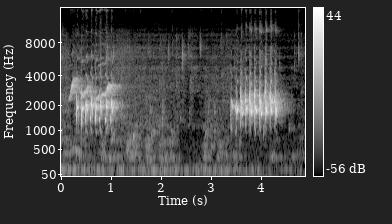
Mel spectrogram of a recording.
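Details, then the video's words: Sooty-headed bulbul calling to provoke reluctant birds into answering: two bursts of rapid, harsh chattering notes around a second long, separated by a three-second pause with a faint low hum. "trucuk memanggil teman - sekali putar trucukan bahan malas bunyi langsung nyaut sahut sahutan"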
